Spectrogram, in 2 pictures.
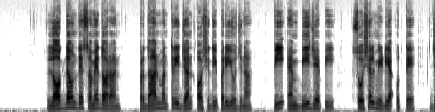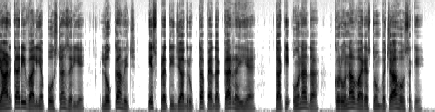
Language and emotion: Punjabi, neutral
